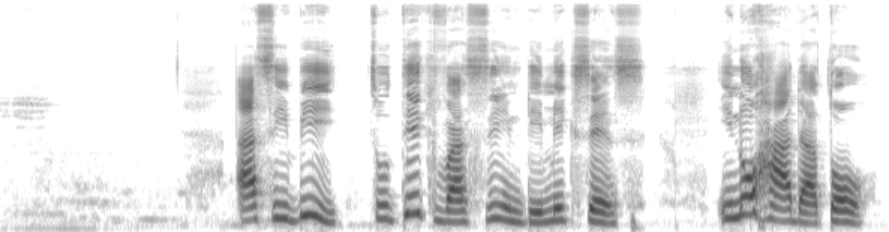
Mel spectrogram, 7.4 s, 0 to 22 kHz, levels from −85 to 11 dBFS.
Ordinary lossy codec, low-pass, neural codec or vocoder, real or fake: none; none; none; real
